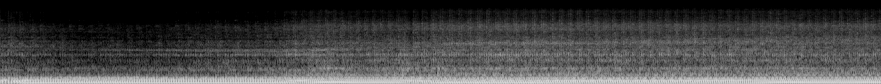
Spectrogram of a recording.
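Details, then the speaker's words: Built KA-T turbo engine in a 240, newly fitted Pulsar PSR 3582 turbo, running after nearly 2 years sitting: very loud, deep uneven note that lumps and stumbles when revved while fuel is being tuned; rough running. "all right so it's finally running very very loud but the turbo is spinning"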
